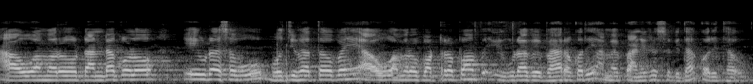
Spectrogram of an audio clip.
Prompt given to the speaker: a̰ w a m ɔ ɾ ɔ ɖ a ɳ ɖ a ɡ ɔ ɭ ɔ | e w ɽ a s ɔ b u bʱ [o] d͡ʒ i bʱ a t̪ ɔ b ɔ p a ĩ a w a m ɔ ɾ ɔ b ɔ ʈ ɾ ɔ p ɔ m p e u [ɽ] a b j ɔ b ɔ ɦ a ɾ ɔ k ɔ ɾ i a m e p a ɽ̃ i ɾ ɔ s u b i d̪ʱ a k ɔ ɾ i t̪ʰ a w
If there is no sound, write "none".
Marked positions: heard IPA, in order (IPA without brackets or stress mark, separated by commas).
o, ɽ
